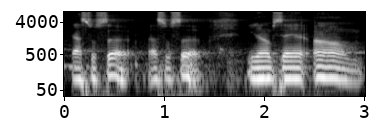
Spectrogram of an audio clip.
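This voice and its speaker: A man with a low voice hosts a relaxed podcast interview. He talks in easy slang and keeps checking in with his guest. His voice rings out into a reverberant room. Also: normal speed, creaky. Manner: laid-back, slangy, keeps asking "you know what I'm saying". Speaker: podcast host. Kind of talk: casual interview chat.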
